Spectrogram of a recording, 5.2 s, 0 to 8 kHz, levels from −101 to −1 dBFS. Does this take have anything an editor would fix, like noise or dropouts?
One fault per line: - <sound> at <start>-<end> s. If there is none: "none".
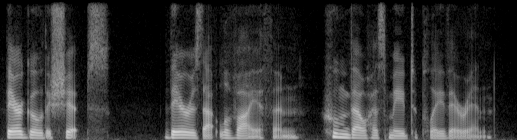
none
